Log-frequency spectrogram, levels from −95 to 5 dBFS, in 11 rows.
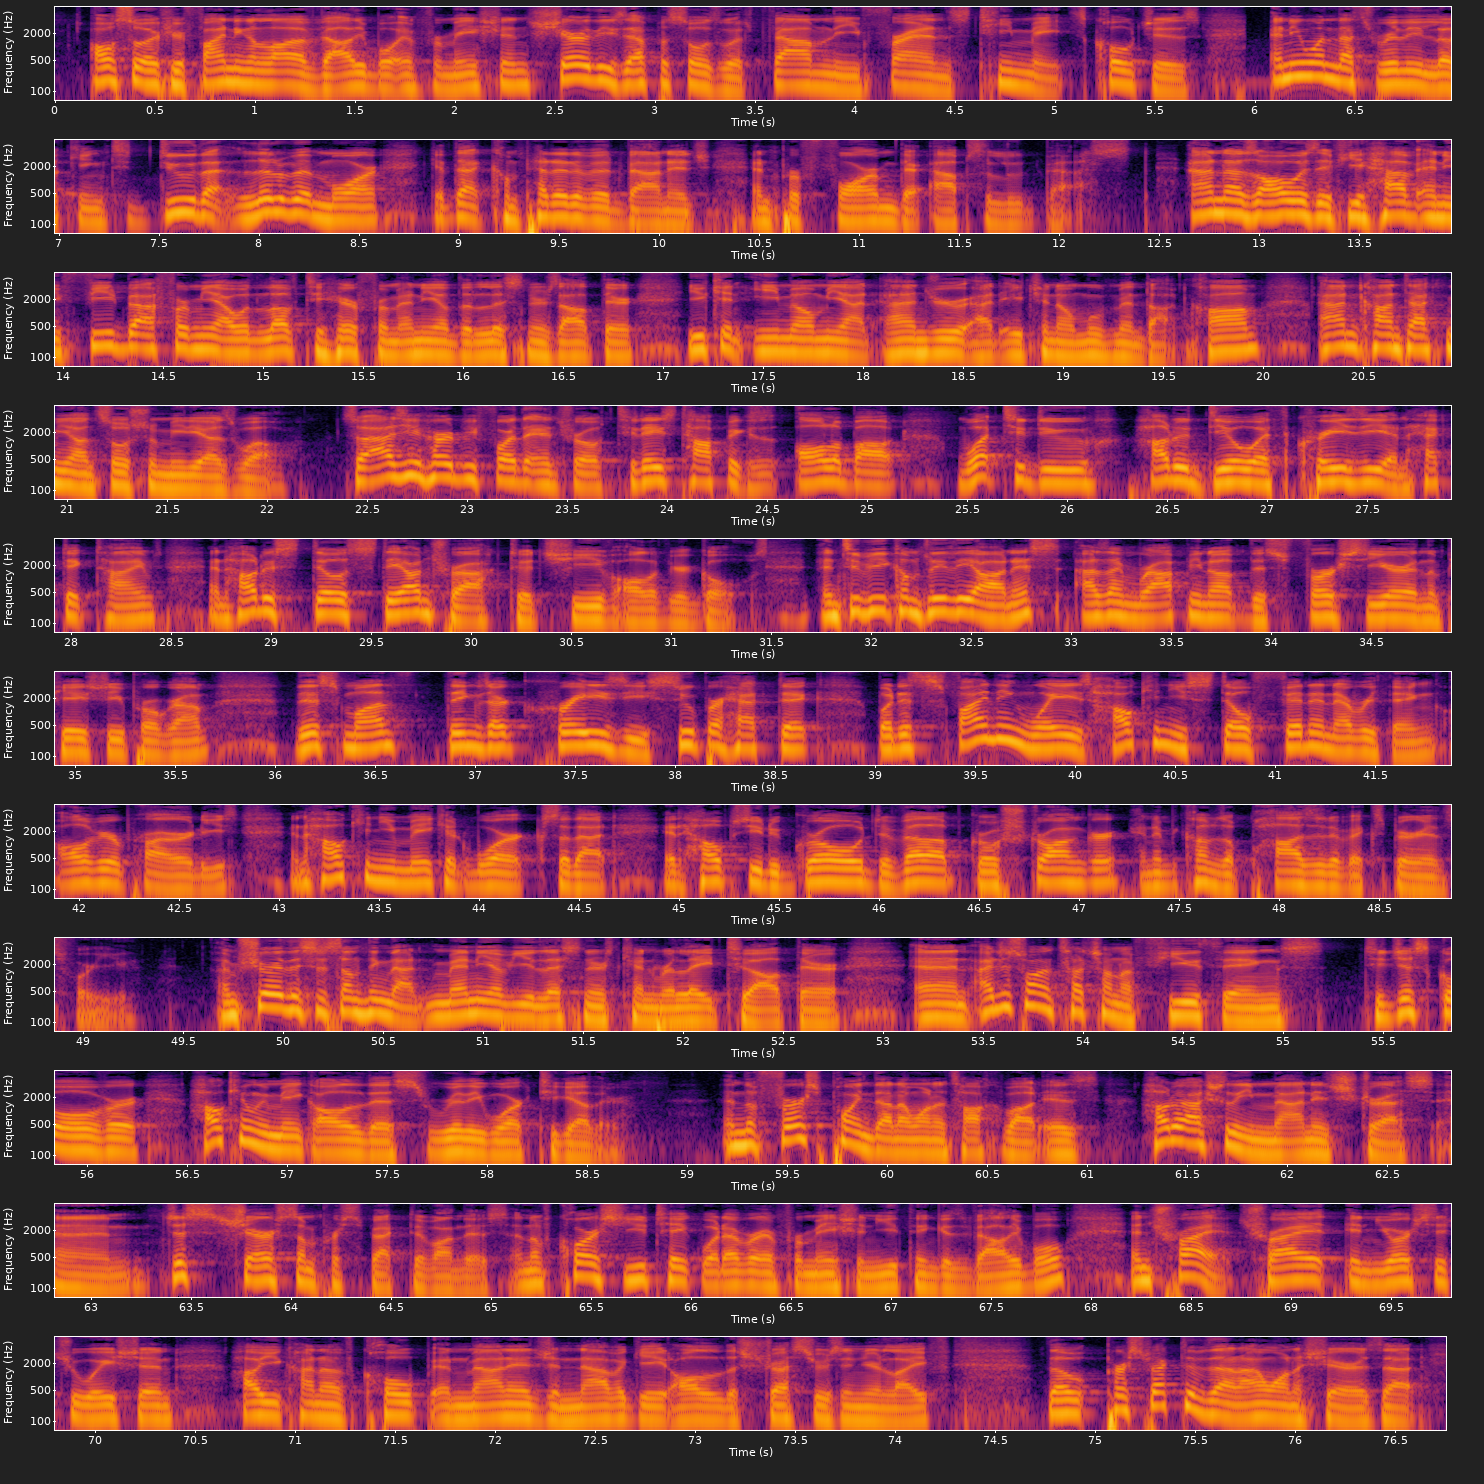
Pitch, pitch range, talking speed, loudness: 130 Hz, 110-150 Hz, 220 wpm, -19 LUFS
